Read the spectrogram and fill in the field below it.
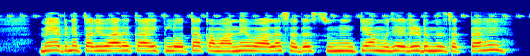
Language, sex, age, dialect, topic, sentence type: Hindi, female, 18-24, Awadhi Bundeli, banking, question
